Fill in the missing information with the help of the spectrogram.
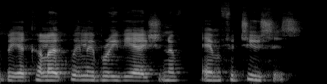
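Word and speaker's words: emphyteusis: a colloquial abbreviation of emphatusis usually pronounced emphatsis.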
